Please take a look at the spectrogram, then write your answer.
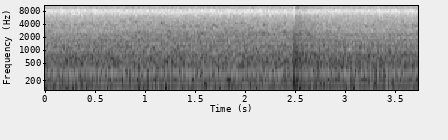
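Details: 2010 Subaru Impreza 2.5 non-turbo, 113,000 miles: replacement engine after oil starvation, idling before scan tool check, no check engine light; smooth steady idle, even hum, no knocks, ticks or misses. Normal idle.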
